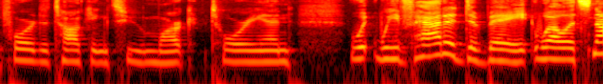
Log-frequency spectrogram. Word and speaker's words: Torien: Most videos that I've seen him say his name was Torien. Torien.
